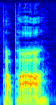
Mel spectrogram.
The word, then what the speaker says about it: papa: And then we have papa. Remember to put the accent on the second syllable so you don't call your father a potato.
